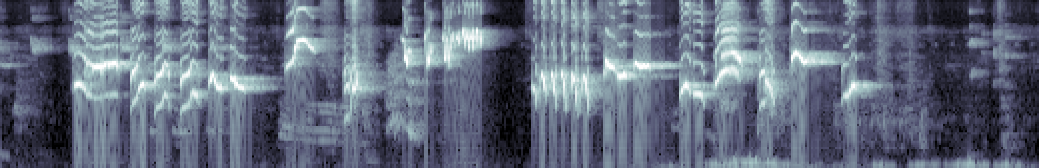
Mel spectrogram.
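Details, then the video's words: Orange-headed thrush song, 'nembak' and 'ngeriwik' gacor style, used to coax lazy birds to sing: long varied sequence of looping whistles, sharp high notes and rapid trilled chatter with short pauses, faint low rumble near the end. "Anis kembang suara nembak,ngeriwik gacor"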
